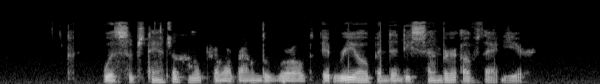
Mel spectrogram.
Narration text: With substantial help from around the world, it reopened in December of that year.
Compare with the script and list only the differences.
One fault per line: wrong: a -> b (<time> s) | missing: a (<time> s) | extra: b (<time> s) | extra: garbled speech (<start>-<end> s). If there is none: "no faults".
no faults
